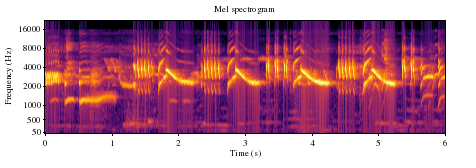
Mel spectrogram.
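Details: Asian pied starling singing to prompt other starlings to sing, mixing a low rising whistle, harsh rattling bursts and repeated descending slurred whistles about once a second, with a faint low hum underneath.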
